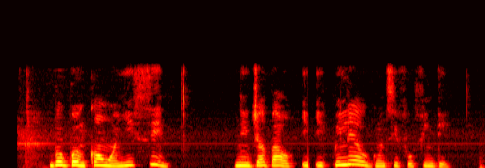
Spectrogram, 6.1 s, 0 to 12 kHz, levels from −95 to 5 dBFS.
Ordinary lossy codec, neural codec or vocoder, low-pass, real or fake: none; none; 7.2 kHz; real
